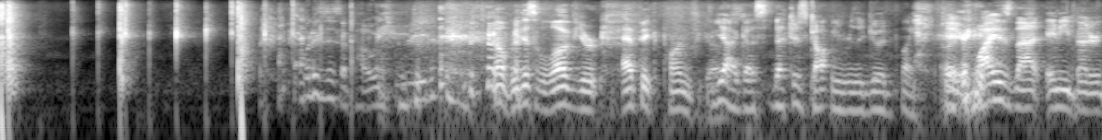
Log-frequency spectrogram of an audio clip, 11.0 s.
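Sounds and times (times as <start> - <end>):
slow clap: 0.0 - 3.6
laughter: 2.6 - 5.7, 9.1 - 10.1
speech: 3.0 - 11.0.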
